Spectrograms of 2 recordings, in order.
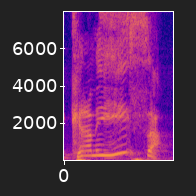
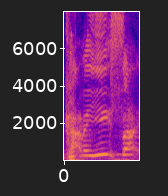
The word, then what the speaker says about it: Khanyisa: The Khanyisa. And Khanyisa is spelled k h a n y i s a.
